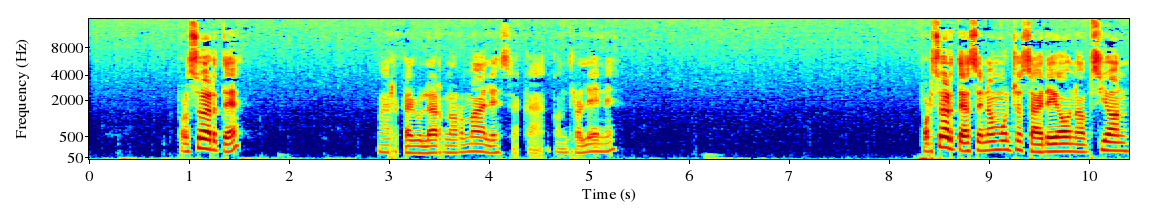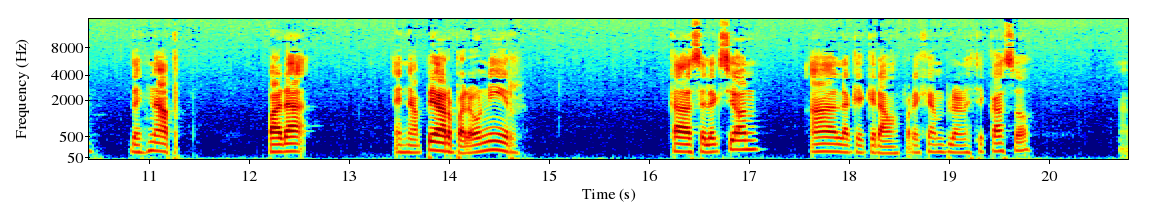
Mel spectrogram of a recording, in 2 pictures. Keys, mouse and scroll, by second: 0.0 z, 0.7 middle click, 1.2 a, 1.9 ctrl+n, 4.4 ctrl+n, 12.6 right click, 12.9 middle click, 14.8 g.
